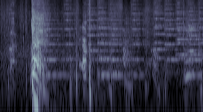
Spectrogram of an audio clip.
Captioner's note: axe thuds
